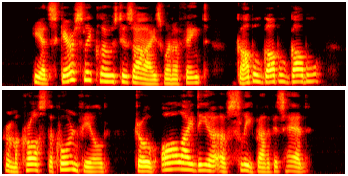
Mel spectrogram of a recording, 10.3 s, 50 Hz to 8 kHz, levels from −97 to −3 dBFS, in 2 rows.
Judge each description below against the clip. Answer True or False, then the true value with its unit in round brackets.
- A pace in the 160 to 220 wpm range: False (145 wpm)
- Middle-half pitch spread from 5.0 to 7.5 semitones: True (5.4 semitones)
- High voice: True (195 Hz)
